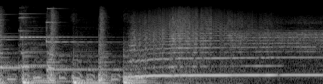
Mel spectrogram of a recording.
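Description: A steam train lets out a few heavy chuffs, then a loud, sustained whistle blows steadily for a couple of seconds, with no voices.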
